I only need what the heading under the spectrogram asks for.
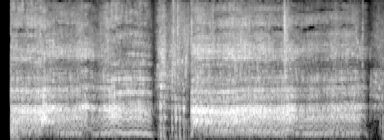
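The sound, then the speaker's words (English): A wolf growls loud in two long, rough, snarling stretches split by a brief break as it bites down on muscles and tendons, twisting its head to rip and tear, with no one speaking. “I closed my teeth on those muscles, on those tendons, and I clamped with all the shocking power the wolf possessed. I twisted my head savagely, ripping, tearing, trying to do damage.”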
